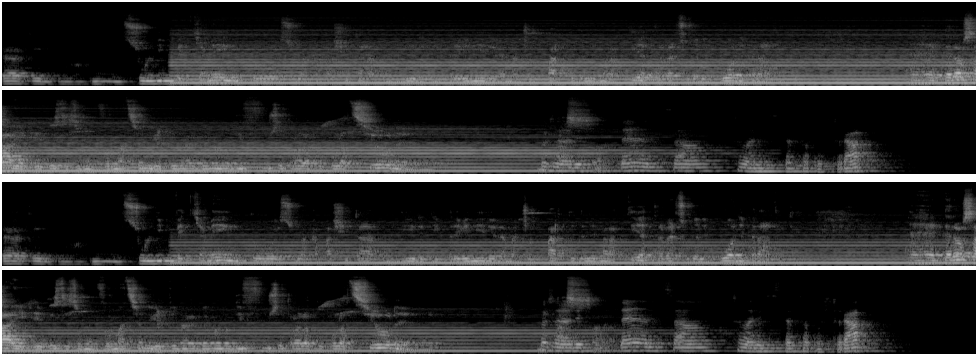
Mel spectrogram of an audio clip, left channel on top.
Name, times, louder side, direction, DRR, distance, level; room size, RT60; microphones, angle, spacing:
voice 1, 0.0-7.7 8.1-8.6 9.0-14.1 15.1-15.9, right 1 dB, 25° right, 4 dB, 0.8 m, -32 dB
sound 1, 1.7-17.1, left 3 dB, 35° left, 0.3 m, -32 dB
voice 2, 15.1-15.6 15.9-16.8 17.1-18.3, right 2 dB, 70° right, 5 dB, 1.3 m, -34 dB
14.0 x 7.1 x 3.2 m, 0.77 s
head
